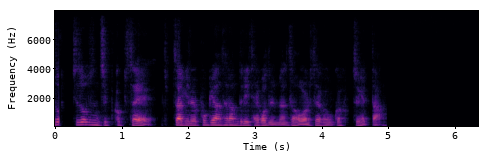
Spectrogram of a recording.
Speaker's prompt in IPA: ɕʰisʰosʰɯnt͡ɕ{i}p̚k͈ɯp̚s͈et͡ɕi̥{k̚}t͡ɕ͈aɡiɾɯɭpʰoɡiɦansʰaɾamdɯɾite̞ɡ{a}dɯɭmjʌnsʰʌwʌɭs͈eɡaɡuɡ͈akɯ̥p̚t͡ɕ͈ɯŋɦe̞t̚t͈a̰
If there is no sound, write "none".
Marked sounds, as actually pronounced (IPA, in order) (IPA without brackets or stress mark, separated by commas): i, p̚, ʌ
